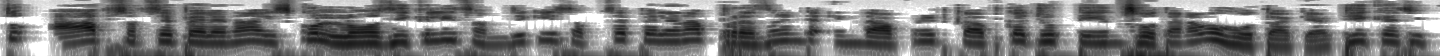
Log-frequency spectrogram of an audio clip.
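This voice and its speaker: A man's voice: high-pitched, normal speed, few pauses. A young male teacher explains a lesson in an easygoing, chatty way. He keeps throwing rhetorical questions back at his students and checking they follow. His voice sounds close and dry, with no room echo. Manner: friendly and informal with students. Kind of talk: casual classroom explanation.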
